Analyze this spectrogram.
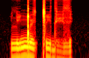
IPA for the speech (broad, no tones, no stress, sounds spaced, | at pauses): l i ŋ͡ǃ ø z ǀ i d e̤ z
